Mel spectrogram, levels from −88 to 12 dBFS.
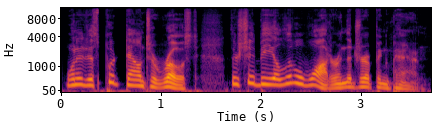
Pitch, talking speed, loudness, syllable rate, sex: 165 Hz, 275 wpm, -19 LUFS, 6.6 syllables/s, male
